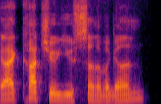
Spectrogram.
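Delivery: ordinary delivery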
